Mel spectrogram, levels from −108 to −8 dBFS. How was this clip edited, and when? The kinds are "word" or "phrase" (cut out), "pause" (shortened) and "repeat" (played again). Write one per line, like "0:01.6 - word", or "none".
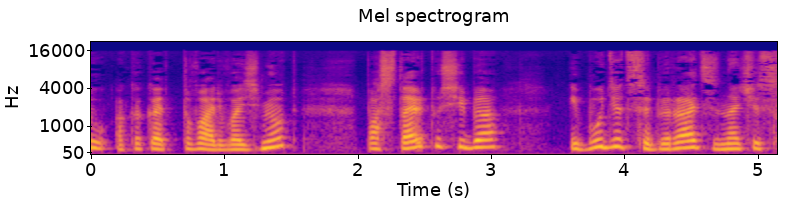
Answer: none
